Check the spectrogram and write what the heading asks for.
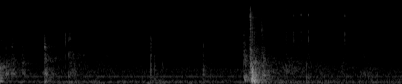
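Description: A hand ratchet with a Torx bit is slowly loosening the side mirror's M8 mounting bolts, giving a few sparse, light clicks. One louder knock comes about two and a half seconds in, followed by a quick cluster of small ticks.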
